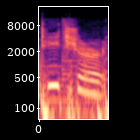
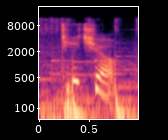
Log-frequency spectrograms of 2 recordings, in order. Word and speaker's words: teacher: In British English, if letter R appears after a vowel sound, it will be silent. So, the correct pronunciation of these words will be teacher, adventure, and important.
